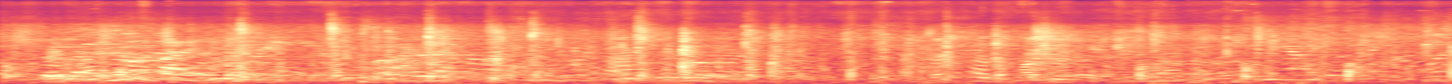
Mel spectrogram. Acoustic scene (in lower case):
subway station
